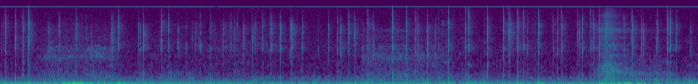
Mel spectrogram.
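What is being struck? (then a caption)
Plastic pump bottle. A hollow white plastic hair-product bottle with a pump top, held in the hands, is scratched and tapped with long painted nails. Quick, dry clicks and scratchy rasps run steadily over a quiet, low background rumble.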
